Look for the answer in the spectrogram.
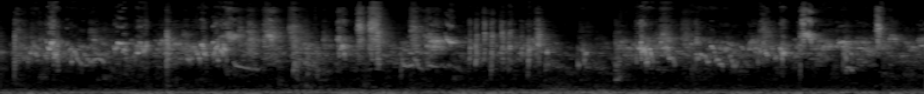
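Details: Budgerigar keeping up continuous scratchy warbling and chirping, dense rapid notes with occasional sharper squawks and brief pauses, steady low hum underneath.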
